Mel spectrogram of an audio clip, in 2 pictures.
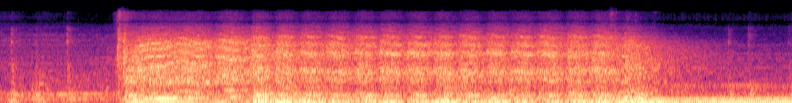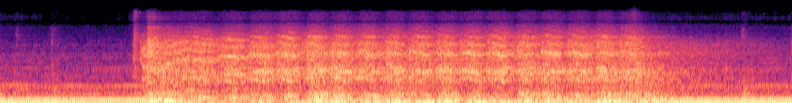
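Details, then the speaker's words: Carbureted vehicle that has sat for a while and needs to air up, started cold: it fires with a rough burst, sags, and needs another blip of throttle to keep running. It does not like to run when cold. "guys it doesn't like to run when it's cold"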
